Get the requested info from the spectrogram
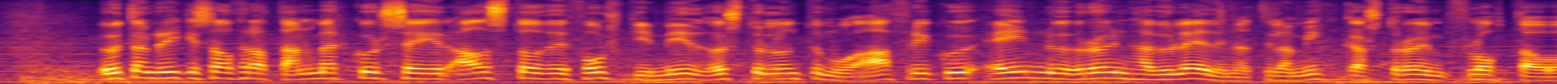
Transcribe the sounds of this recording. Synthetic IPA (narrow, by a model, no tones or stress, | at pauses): ʏːt̪anriːcɪsawθɛɾat̪anːmɛr̥kʏɾ̥seːjɪɾaðst̪ɔðɪfowl̥cɪmɪðœst̪ʏɾlœnt̪ʏmɔ̰ɣa̰ːfɾikʏʔeːjnʏrœːɥnɦaːvʏleːjðɪnat̪ʰɪlaðmiŋ̥kast̪ɾœːɥmflowht̪aw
